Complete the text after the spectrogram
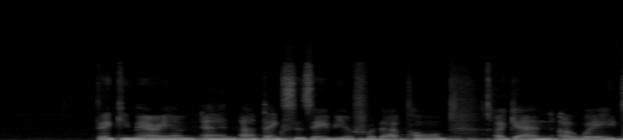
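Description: A woman speaks into a microphone, heard over loudspeakers in a large hall.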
